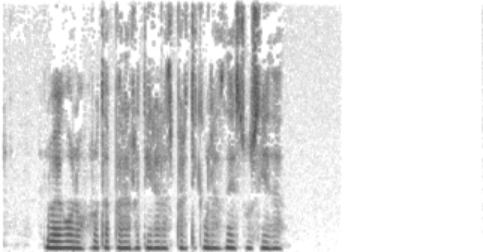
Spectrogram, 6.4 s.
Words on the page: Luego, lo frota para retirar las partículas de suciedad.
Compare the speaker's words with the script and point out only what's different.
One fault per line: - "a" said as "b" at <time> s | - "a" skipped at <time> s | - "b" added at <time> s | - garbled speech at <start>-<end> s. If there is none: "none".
none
